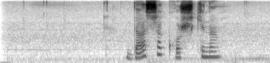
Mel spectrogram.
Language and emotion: Russian, neutral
